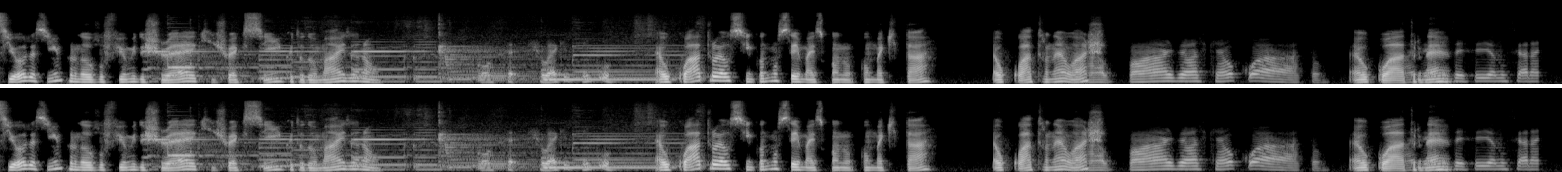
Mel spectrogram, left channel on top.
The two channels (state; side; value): identical; both; correlation 1.00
